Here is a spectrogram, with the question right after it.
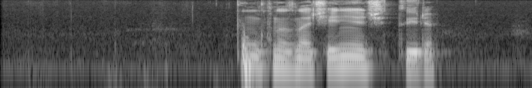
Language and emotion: Russian, neutral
